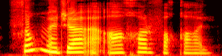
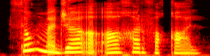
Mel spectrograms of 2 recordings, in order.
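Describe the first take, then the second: No difference in how they are said.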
